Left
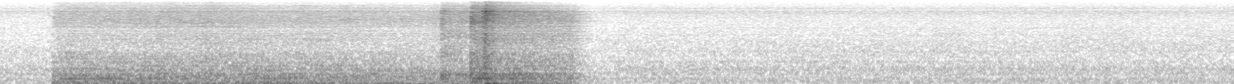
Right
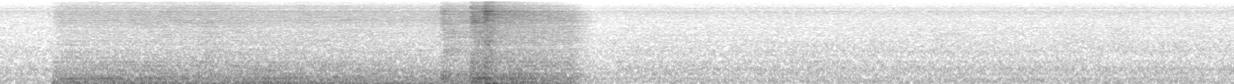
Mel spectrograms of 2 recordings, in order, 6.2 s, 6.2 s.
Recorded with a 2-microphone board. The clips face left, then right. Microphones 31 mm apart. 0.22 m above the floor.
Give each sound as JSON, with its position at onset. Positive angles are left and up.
{"t": 0.3, "sound": "a door slam", "side_deg": 45, "distance_m": 1.0}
